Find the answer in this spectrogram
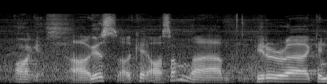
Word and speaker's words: Augis: Augis.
